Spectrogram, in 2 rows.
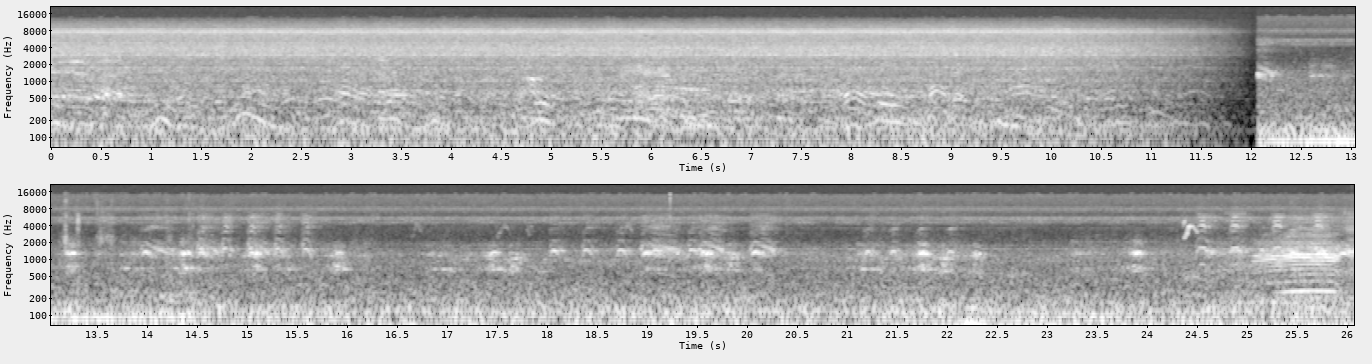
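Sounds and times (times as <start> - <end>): low steady hum: 0.0 - 26.0
short bird calls chattering: 24.4 - 26.0.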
